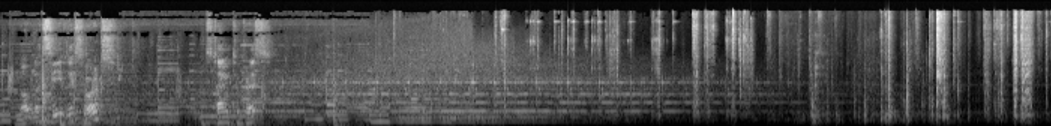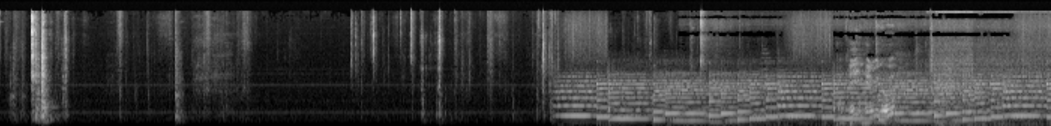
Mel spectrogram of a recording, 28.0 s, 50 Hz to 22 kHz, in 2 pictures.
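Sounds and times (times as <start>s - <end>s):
background music: 0.0s - 11.4s, 21.4s - 28.0s
hand tools clinking on steel: 6.6s - 10.2s.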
